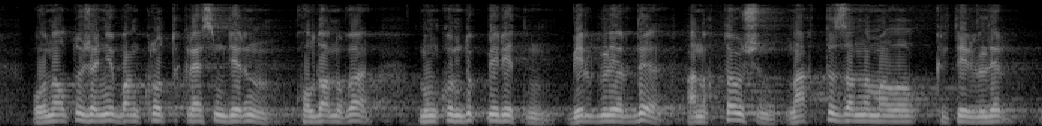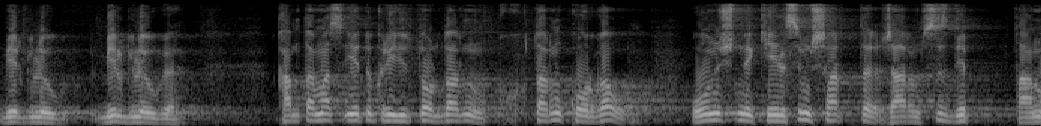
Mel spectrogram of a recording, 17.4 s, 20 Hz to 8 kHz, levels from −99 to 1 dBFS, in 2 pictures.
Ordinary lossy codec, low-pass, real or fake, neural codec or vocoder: MP3, 48 kbps; 7.2 kHz; real; none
